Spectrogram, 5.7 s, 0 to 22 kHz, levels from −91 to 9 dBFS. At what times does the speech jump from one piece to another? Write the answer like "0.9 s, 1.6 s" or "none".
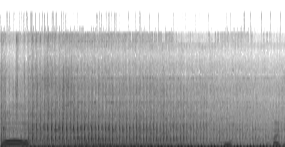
none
